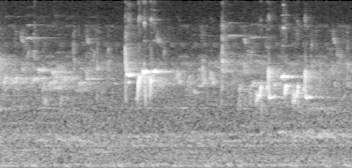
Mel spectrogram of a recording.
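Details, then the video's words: Cucak kombo leafbird greeting the dawn with energetic song: two loud bursts of warbled, sharp whistled notes after a quieter stretch of soft chatter. "cucak kombo koak kelapa gacor menyambut pagi"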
